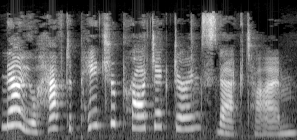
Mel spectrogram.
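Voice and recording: A woman uses a put-on character voice with a bright, sharp tone and extremely high pitch. She moves at a fairly slow pace with big pitch swings.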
